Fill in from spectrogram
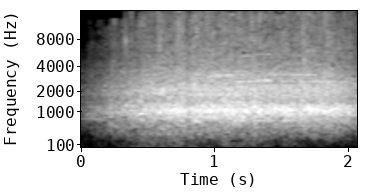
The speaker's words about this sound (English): So, yay. Uh, we'll, we'll give them applause.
